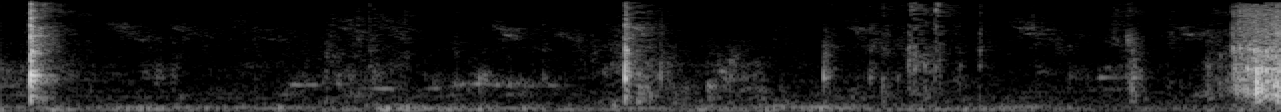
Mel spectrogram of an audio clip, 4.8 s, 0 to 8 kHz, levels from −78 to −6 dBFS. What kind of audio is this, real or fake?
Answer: real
